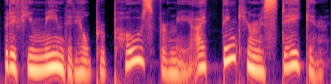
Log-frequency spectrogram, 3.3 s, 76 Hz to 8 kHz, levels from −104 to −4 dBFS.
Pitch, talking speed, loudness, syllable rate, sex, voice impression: 180 Hz, 235 wpm, -20 LUFS, 5.7 syllables/s, female, very feminine, adult-like, slightly middle-aged, slightly thin, slightly tensed, powerful, slightly bright, very hard, very clear, very fluent, cool, very intellectual, refreshing, very sincere, calm, slightly friendly, very reassuring, very elegant, slightly sweet, lively, strict, slightly intense, very sharp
